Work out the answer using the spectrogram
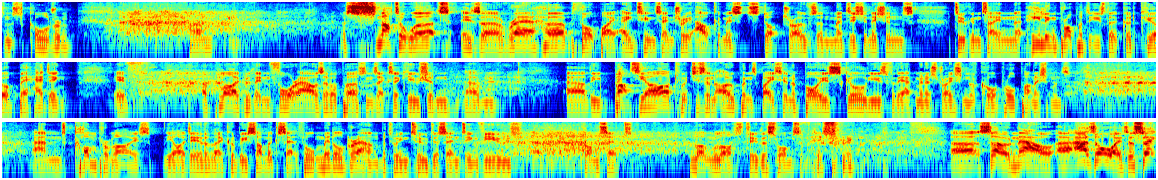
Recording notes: a live show from Batmania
